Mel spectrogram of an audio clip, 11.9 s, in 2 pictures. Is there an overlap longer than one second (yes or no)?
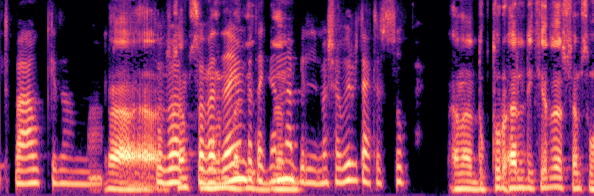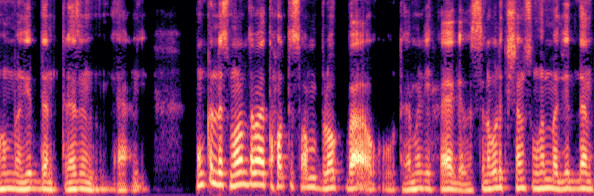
yes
